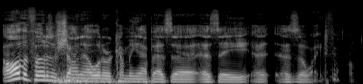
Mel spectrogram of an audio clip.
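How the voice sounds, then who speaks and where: A man's voice: medium pitch, lively intonation, fast talker, darkish tone, no room sound. A man co-hosting a comedy podcast, bantering and giving dramatic readings of a screenplay in a bossy, sarcastic, mock-earnest way. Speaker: podcast co-host.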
